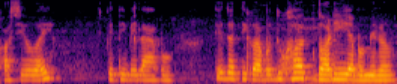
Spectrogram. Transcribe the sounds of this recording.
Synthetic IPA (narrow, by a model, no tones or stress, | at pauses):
kʰʌsijoɦʌj | t̪et̪ibelaʌbʌ | t̪jod͡zʌt̪ikoʌbʌd̪ukʰʌt̪ɡʱʌɽiʌbʌmeɾo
